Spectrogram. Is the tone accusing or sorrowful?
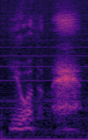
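sorrowful. It is said in a broken, tearful tone.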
